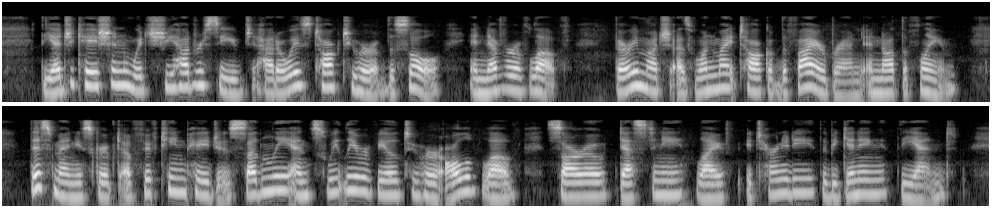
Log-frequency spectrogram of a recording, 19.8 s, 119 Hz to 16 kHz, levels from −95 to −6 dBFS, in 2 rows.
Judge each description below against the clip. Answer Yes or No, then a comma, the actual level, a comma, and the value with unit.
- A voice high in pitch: Yes, high, 205 Hz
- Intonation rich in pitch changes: No, average, 4.1 semitones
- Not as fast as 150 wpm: No, average, 165 wpm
